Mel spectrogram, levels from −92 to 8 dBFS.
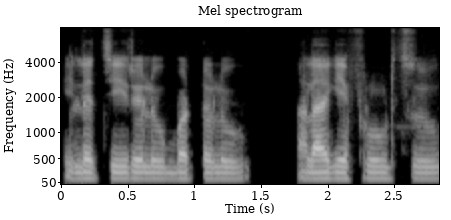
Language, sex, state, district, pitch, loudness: Telugu, male, Telangana, Karimnagar, 115 Hz, -23 LUFS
